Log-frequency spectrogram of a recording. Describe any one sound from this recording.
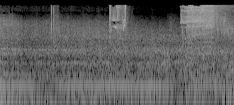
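Soft electronic clicks sound as a menu opens and closes.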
